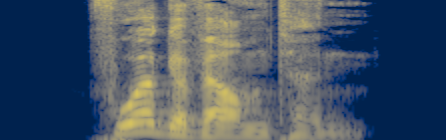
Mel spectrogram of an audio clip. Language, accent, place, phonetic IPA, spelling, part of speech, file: German, Germany, Berlin, [ˈfoːɐ̯ɡəˌvɛʁmtn̩], vorgewärmten, adjective, De-vorgewärmten.ogg
- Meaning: inflection of vorgewärmt: 1. strong genitive masculine/neuter singular 2. weak/mixed genitive/dative all-gender singular 3. strong/weak/mixed accusative masculine singular 4. strong dative plural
